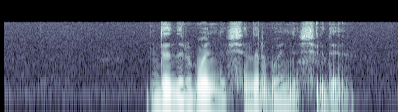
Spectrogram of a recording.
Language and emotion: Russian, neutral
